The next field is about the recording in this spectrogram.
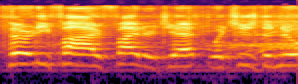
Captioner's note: applause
